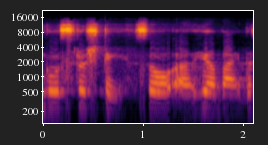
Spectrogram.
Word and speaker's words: Shrushti: pronounced as Ru so that is why the pronunciation goes STI so hereby the spelling sir so you are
